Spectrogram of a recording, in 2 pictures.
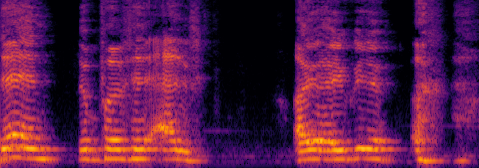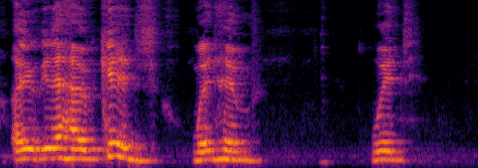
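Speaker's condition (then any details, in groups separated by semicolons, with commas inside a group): Cerebral palsy; cerebral palsy from birth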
